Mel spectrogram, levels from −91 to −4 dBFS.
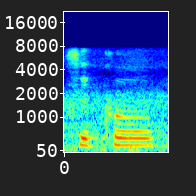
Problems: background sounds at intervals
